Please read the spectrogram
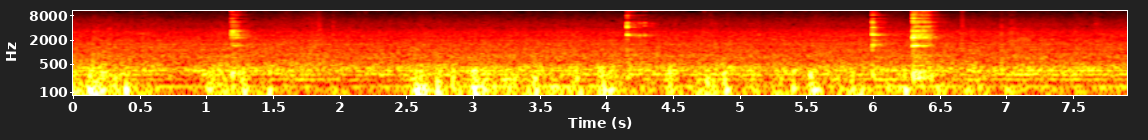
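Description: Metal spoon and fork clinking against a noodle cup and a plate of rice while eating. There are four sharp clinks, the loudest near the end, with low chewing and handling noise in between.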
